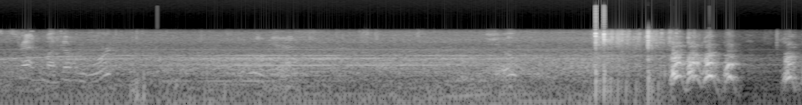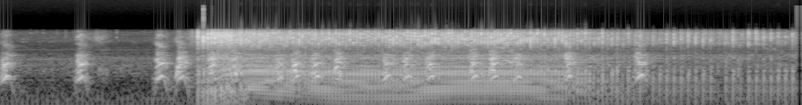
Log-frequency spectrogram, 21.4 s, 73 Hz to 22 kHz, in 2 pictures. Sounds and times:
Engine starting: 8.0s - 9.1s, 13.2s - 15.9s.

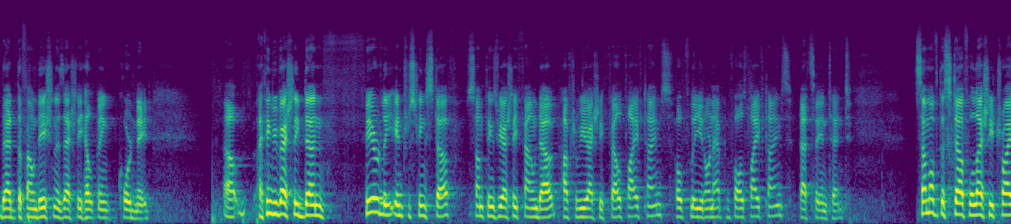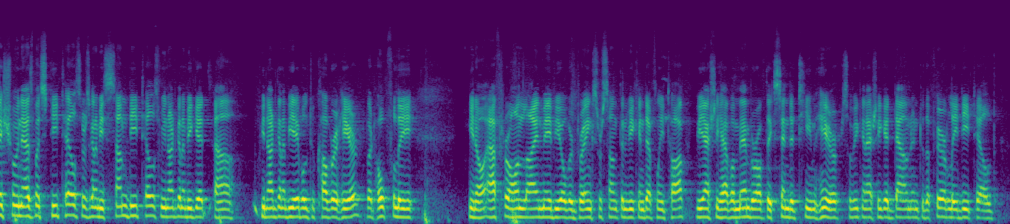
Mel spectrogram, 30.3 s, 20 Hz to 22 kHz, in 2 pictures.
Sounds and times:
Speech: 0.0s - 2.3s, 3.2s - 12.8s, 13.7s - 21.4s, 22.2s - 30.2s.

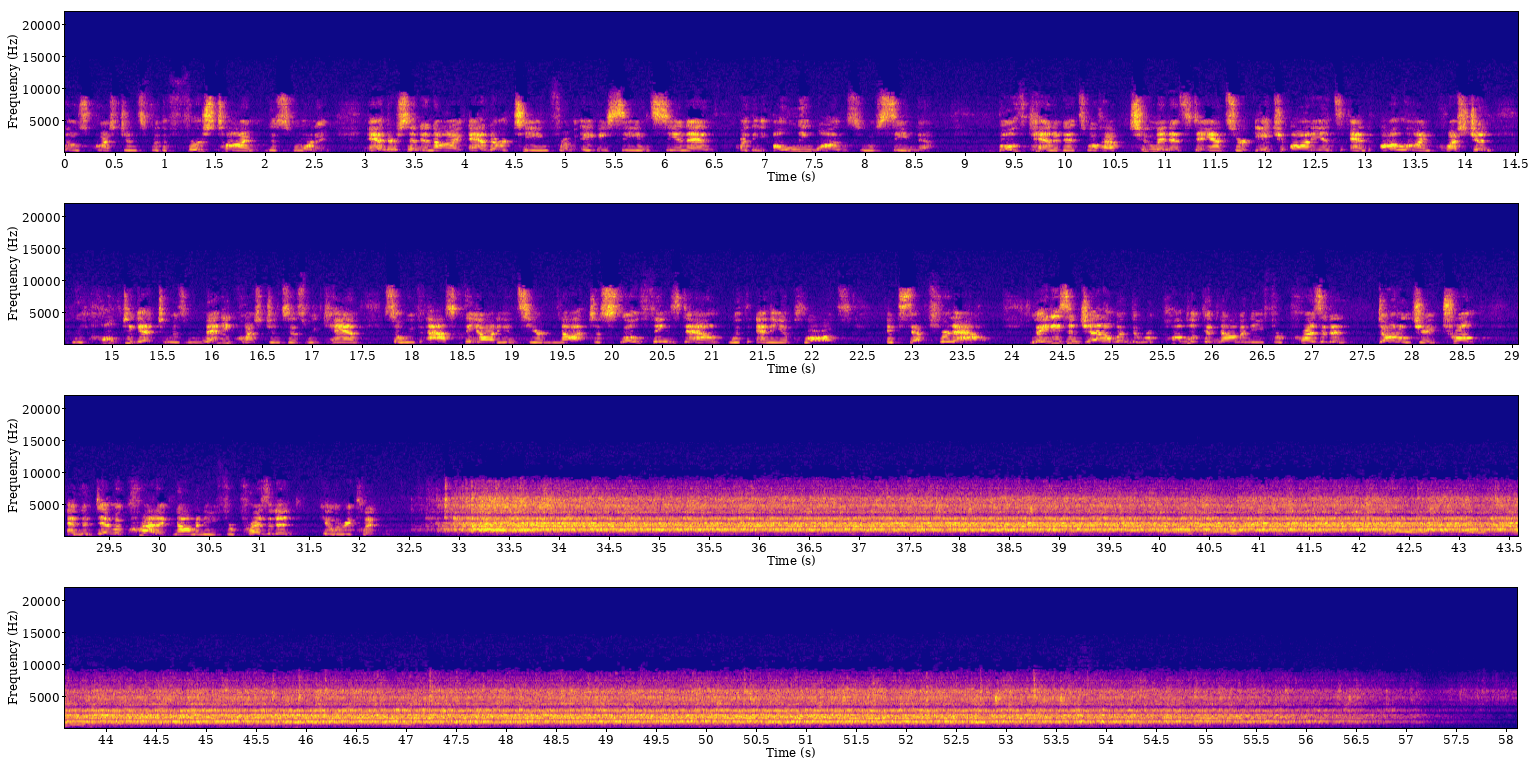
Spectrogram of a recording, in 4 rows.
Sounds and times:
Speech: 0.0s - 8.7s, 9.3s - 32.3s, 40.0s - 40.9s, 42.2s - 43.9s.

